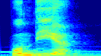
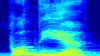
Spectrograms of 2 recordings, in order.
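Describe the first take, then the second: First: It is said in a harsh, aggressive tone. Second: It is said in a warm, friendly tone.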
